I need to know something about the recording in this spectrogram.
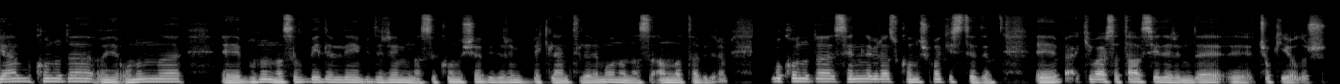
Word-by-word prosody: yani, 135 Hz, +2 st, +1 dB
bu 135 Hz, -, -8 dB
konuda 140 Hz, -1 st, -1 dB
ıy 105 Hz, 0 st, +3 dB
onunla, 130 Hz, +5 st, +1 dB, 0.4 s
eee, 95 Hz, 0 st, +3 dB
bunu 105 Hz, +5 st, +1 dB
nasıl 110 Hz, +3 st, +1 dB
belirleyebilirim? 110 Hz, -2 st, +1 dB
Nasıl 85 Hz, +2 st, -2 dB
konuşabilirim? 100 Hz, -1 st, 0 dB
Beklentilerimi 95 Hz, +2 st, 0 dB
ona 105 Hz, -4 st, +2 dB
nasıl 90 Hz, +2 st, -1 dB
anlatabilirim? 95 Hz, -1 st, -1 dB, 0.4 s
Bu 140 Hz, -, +1 dB
konuda 135 Hz, -2 st, +1 dB
seninle 130 Hz, +2 st, +2 dB
biraz 125 Hz, -1 st, +1 dB
konuşmak 115 Hz, +1 st, -1 dB
istedim. 90 Hz, -5 st, 0 dB, 0.4 s
Eee, 100 Hz, +1 st, +4 dB
belki 120 Hz, -, -5 dB
varsa 110 Hz, -4 st, +2 dB
tavsiyelerin 105 Hz, -3 st, +2 dB
de, 115 Hz, +3 st, +1 dB
eee, 95 Hz, -1 st, -2 dB
çok 100 Hz, -1 st, -5 dB
iyi 90 Hz, 0 st, +1 dB
olur. -, -, -4 dB
105 Hz, 135 wpm, -25 LUFS, 95-120 Hz, 0.4 s, Eee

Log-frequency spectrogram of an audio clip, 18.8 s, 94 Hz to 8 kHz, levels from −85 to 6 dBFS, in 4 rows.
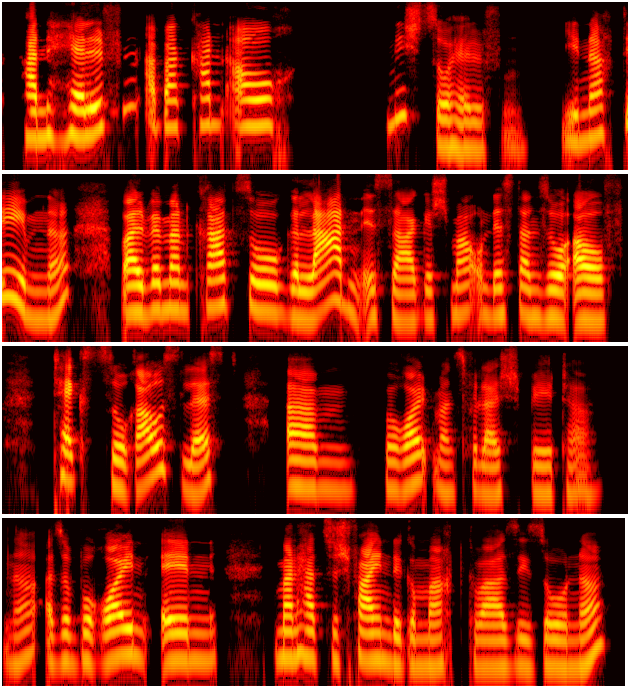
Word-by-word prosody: kann 225 Hz, 0 st, +5 dB
helfen, 240 Hz, -, +3 dB
aber 295 Hz, -, 0 dB
kann 310 Hz, +1 st, -4 dB
auch 300 Hz, +1 st, +1 dB, 0.7 s
nicht 400 Hz, +6 st, -8 dB
so 180 Hz, -1 st, -1 dB
helfen, 165 Hz, 0 st, -9 dB, 0.2 s
je 200 Hz, -, -6 dB
nachdem, 230 Hz, -, -1 dB
ne? 190 Hz, -, -4 dB, 0.4 s
Weil 210 Hz, 0 st, +7 dB
wenn 225 Hz, 0 st, +2 dB
man 225 Hz, -1 st, +2 dB
grad 245 Hz, +2 st, +2 dB
so 215 Hz, -4 st, +1 dB
geladen 190 Hz, +5 st, +5 dB
ist, 185 Hz, +1 st, -8 dB
sage 170 Hz, 0 st, -1 dB
ich 180 Hz, +2 st, -14 dB
mal, 200 Hz, +2 st, -1 dB
und 190 Hz, -, -8 dB
es 195 Hz, 0 st, -4 dB
dann 190 Hz, -3 st, -2 dB
so 180 Hz, 0 st, +4 dB
auf 170 Hz, 0 st, +4 dB, 0.4 s
Text 230 Hz, -3 st, -1 dB
so 195 Hz, -3 st, 0 dB
rauslässt, 190 Hz, -, 0 dB, 0.4 s
ähm, 185 Hz, -2 st, 0 dB, 0.2 s
bereut 190 Hz, +4 st, 0 dB
man's 170 Hz, -1 st, -10 dB
vielleicht 165 Hz, -2 st, -5 dB
später, 165 Hz, 0 st, -11 dB, 0.2 s
ne? 190 Hz, +5 st, -9 dB
Also 185 Hz, 0 st, -5 dB
bereuen 190 Hz, +3 st, +2 dB
in 190 Hz, +1 st, +1 dB, 0.4 s
man 200 Hz, +1 st, +1 dB
hat 200 Hz, -1 st, -1 dB
sich 185 Hz, -1 st, -9 dB
Feinde 190 Hz, -3 st, +2 dB
gemacht 165 Hz, 0 st, -6 dB
quasi 160 Hz, 0 st, -3 dB
so, 160 Hz, 0 st, -4 dB
ne? 175 Hz, -, -3 dB
190 Hz, 145 wpm, -23 LUFS, 175-225 Hz, 0.7 s, Weil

